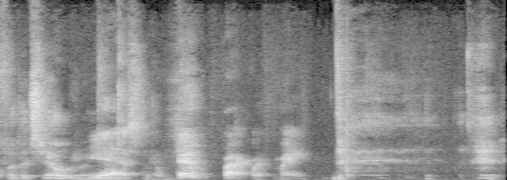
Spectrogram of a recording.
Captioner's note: laughter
